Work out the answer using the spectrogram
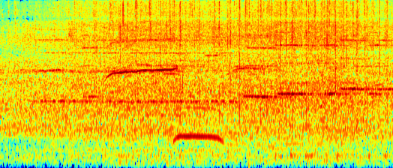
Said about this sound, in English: and the accompanying roar from the crowd, has become part of the club's identity.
